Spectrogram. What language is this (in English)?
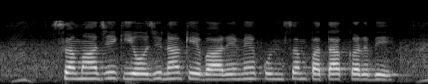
Magahi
